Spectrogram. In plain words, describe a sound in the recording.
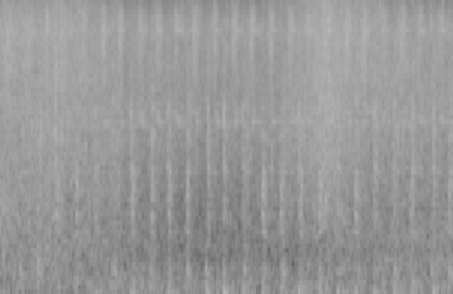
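Footsteps clank on metal ladder rungs in a steady rhythm.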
